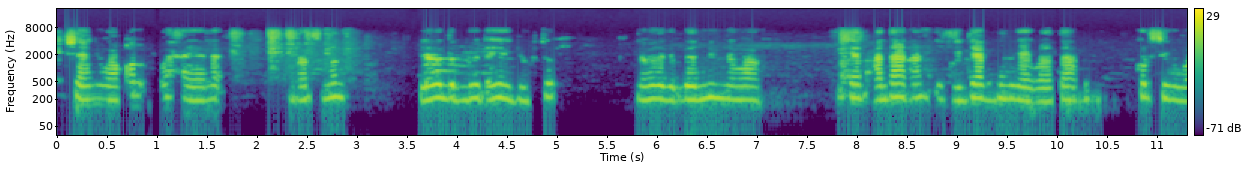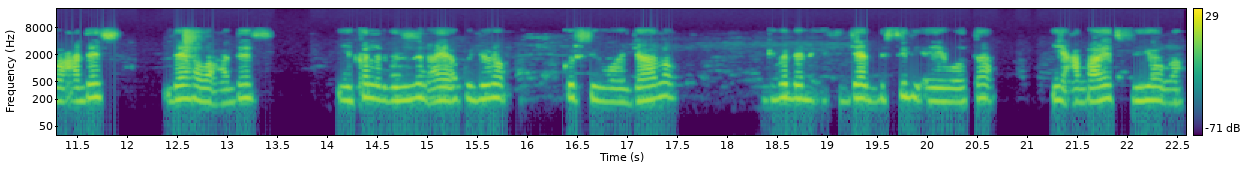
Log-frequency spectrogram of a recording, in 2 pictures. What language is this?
Somali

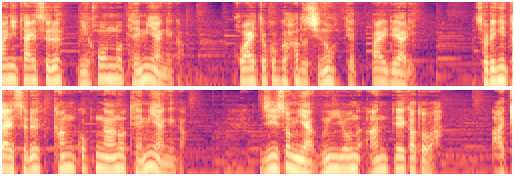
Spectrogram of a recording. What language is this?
Japanese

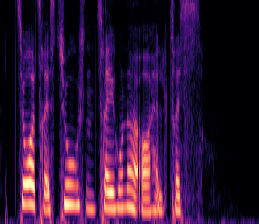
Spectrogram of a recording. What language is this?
Danish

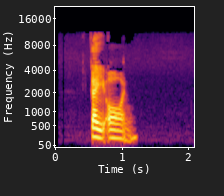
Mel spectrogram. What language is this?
Thai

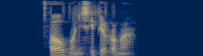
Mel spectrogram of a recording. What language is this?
Catalan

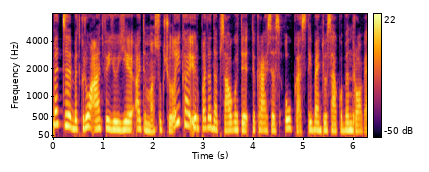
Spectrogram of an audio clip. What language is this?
Lithuanian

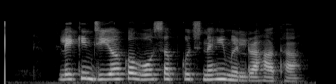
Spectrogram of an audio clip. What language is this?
Hindi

